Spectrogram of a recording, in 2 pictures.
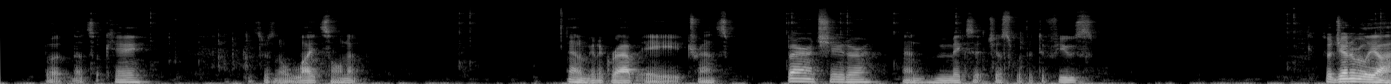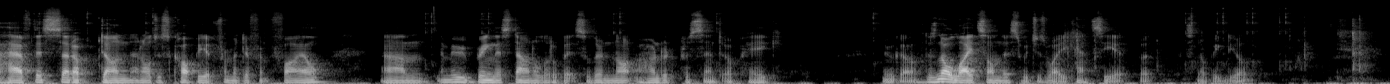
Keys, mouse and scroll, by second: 1.0 click, 1.8 middle click, 2.4 shift+a, 8.9 click, 10.0 shift+a, 14.4 click, 15.5 ctrl+shift+click, 15.8 middle click, 16.2 middle click, 17.3 middle click, 18.2 click, 18.7 click, 23.0 click, 23.0 middle click, 23.6 middle click, 23.8-24.4 scroll down 3, 24.4 middle click, 24.6 z, 25.1 alt+middle click, 25.4 alt+middle click, 25.8 click, 26.1 shift+click, 26.4 click, 26.7 click, 27.7 Delete.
